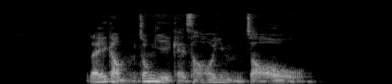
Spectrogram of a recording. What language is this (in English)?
Cantonese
